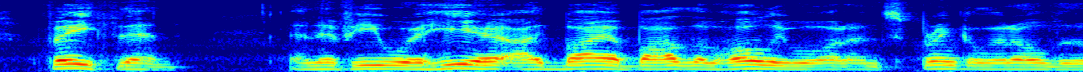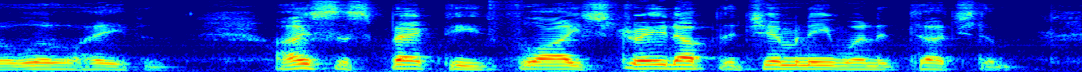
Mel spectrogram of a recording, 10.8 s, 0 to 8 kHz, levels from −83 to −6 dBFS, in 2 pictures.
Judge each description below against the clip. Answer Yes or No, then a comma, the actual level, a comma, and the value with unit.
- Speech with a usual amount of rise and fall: No, narrow, 2.2 semitones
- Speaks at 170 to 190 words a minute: Yes, average, 185 wpm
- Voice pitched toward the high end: No, low, 135 Hz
